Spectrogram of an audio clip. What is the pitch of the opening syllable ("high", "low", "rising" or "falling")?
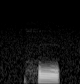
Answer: low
